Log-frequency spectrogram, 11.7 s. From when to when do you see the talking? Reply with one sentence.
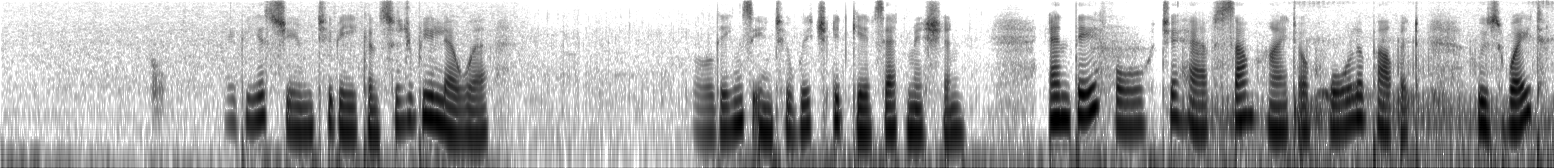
The talking can be heard from 1.7 to 3.6 s and from 5.2 to 11.6 s.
